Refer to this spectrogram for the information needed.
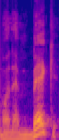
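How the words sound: It is pronounced in a French-media style. It echoes how outside media portray the district. The speaker calls it wrong. "la manière dont les médias français prononcent Molenbeek"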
